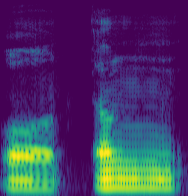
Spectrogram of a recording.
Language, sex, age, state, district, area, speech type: Bodo, male, 60+, Assam, Udalguri, urban, spontaneous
